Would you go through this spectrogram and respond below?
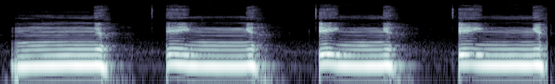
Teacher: So no sound g should be heard when you pronounce ing, not eng or something like that. · This is a nasal sound which goes through your nose, not through your mouth. So you try to send this sound through your nose, like with we also send the sound through the nose, but with ng is the same, but you have your mouth open. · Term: ng sound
